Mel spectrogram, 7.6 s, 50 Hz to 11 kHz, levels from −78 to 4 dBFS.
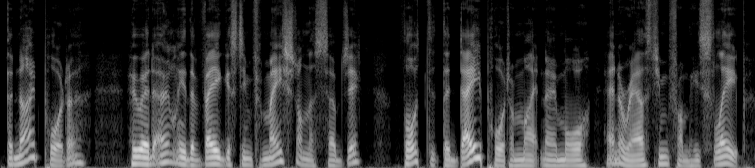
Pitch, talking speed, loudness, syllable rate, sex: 125 Hz, 205 wpm, -20 LUFS, 5.6 syllables/s, male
